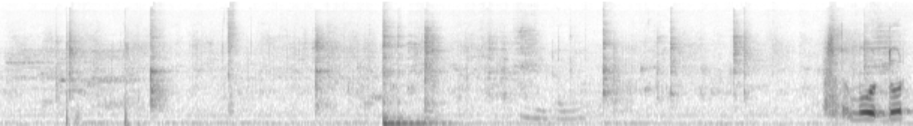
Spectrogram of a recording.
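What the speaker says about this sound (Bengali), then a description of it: "তো লিকার জাল দিয়ে নেওয়ার পর এখন দুধ মিশিয়ে নিচ্ছি।" A spoon stirs milk into freshly brewed tea in a cup or pot. Scattered metallic clinks and scrapes come at an irregular pace, close and fairly quiet, with a brief louder clatter partway through and a short voice near the end.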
